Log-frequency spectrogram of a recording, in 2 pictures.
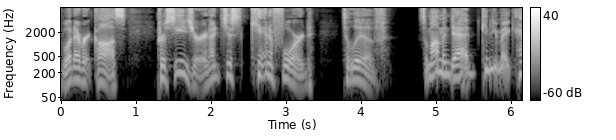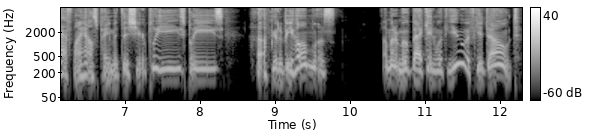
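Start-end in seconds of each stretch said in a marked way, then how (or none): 1.9-12.3 higher, pleading whine to the parents; hammed-up begging of Mom and Dad; mock whiny plea. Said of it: "gonna complain".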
